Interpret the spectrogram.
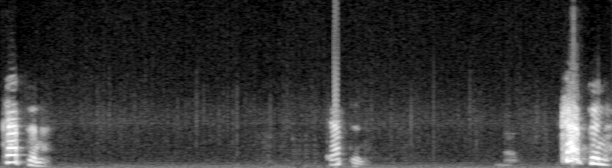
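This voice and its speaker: Timid fourteen-year-old boy, high pitch, urgent and polite, old tinny radio drama sound. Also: huge pitch swings, slow, sharp tone, heavily acted. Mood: alarmed. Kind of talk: 1930s radio drama acting. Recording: tinny, band-limited 1930s radio recording.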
